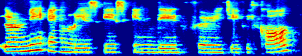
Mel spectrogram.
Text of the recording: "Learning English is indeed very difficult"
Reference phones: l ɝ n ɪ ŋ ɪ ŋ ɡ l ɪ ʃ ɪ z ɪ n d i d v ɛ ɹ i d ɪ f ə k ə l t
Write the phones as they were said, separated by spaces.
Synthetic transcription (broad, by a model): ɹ n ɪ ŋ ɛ ŋ ɡ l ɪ s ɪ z ɪ n d i d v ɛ ɹ i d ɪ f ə k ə l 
